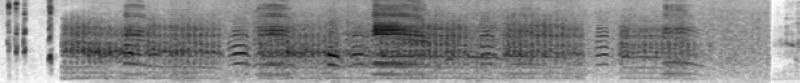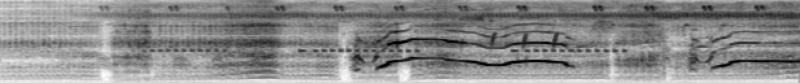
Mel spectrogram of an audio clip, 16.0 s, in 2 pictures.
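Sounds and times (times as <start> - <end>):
wolf howling: 0.6 - 6.8, 10.5 - 16.0.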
